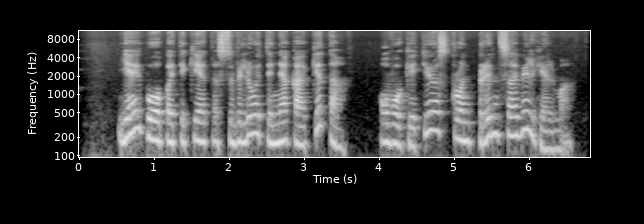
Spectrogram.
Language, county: Lithuanian, Tauragė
